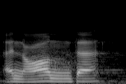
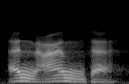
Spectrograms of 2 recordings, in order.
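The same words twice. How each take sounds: First: The ain sound is heavy and thick. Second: The ain sound is light and thin. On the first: The speaker calls it wrong. "hati-hati huruf ain bukan huruf tebal. Jadi jangan dibaca" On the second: The speaker calls it right. "tapi a, a tipis"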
